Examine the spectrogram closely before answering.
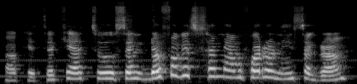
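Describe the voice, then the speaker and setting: A woman's voice: sits high, sing-song, fairly quick. A woman hosting a live stream, chatting casually with callers and thanking them effusively. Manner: warm, effusive thanks, mimics other accents playfully. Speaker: livestream host.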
